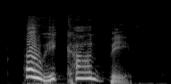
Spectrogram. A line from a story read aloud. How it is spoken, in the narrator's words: cried Billy, revolted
